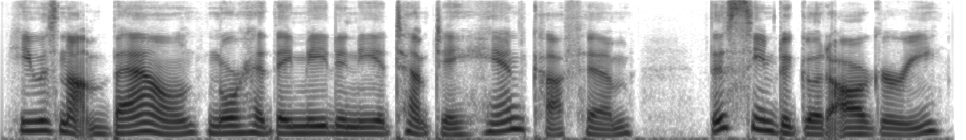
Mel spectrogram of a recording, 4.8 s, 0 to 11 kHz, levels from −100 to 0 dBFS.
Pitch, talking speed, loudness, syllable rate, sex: 175 Hz, 225 wpm, -17 LUFS, 5.7 syllables/s, female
